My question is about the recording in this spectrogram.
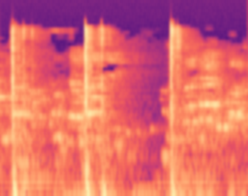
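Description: Computer keyboard typing, a few separate keystrokes at an uneven, slow pace as a short word is entered.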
